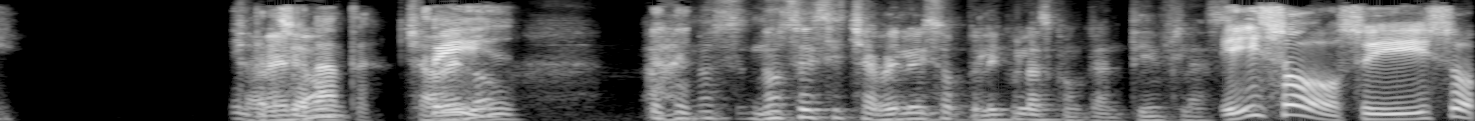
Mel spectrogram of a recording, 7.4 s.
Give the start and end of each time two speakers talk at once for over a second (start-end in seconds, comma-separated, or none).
1.2-2.6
